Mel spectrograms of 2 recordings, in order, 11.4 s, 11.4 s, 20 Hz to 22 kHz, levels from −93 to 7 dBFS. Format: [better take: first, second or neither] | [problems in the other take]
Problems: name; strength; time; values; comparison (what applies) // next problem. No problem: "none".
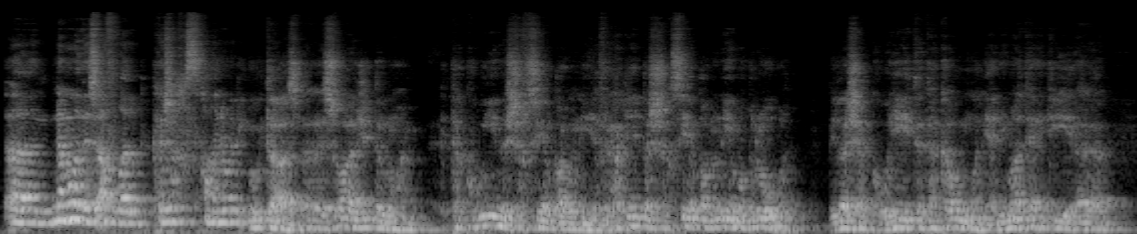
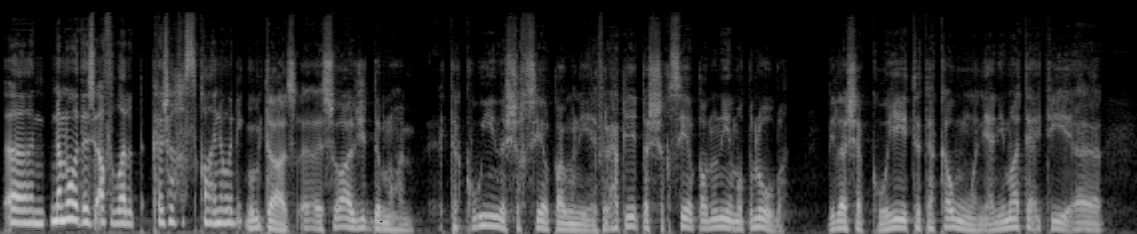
second | off-mic speech; far // room echo; noticeable; dies away in 0.5 s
